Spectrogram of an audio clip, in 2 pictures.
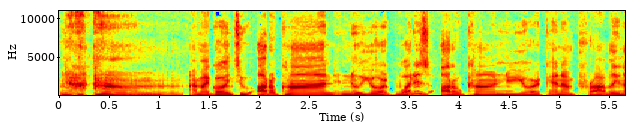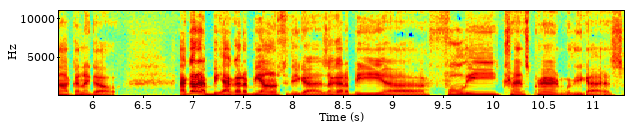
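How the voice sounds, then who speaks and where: A man's bright, sharp voice with a slight Spanish accent, fairly high in pitch with very wide pitch swings, on a very clean recording with a silent background. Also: moderate pace. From Dominican Republic. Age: 30s. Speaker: car vlogger. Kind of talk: live stream chat.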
